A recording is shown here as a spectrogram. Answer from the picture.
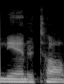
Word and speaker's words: Neanderthal: Yeah, it's supposed to be Neanderthal, but they shouldn't have thrown that H in there if they wanted people to say it right. That's how it That's how it is. It's It's standard tall.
